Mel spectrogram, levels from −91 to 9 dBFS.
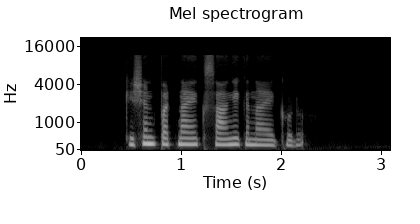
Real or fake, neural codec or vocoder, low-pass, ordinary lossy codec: fake; codec, 24 kHz, 0.9 kbps, DualCodec; none; none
